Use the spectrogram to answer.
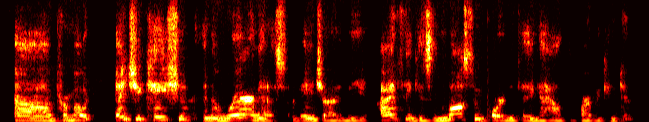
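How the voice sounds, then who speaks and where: A man speaks with a fairly high pitch, lively intonation and a somewhat breathy quality. He hardly pauses, and the sound is dry and close with no echo. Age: 70s. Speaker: AIDS survivor presenter. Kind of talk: Q&A answers in online forum.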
